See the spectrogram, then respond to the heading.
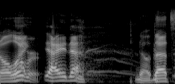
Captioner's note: laughs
